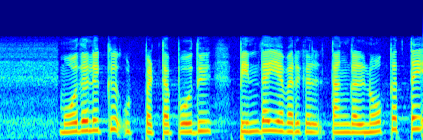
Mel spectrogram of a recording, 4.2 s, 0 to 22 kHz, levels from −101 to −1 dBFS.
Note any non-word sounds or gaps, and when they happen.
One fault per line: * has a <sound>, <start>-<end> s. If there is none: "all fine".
all fine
